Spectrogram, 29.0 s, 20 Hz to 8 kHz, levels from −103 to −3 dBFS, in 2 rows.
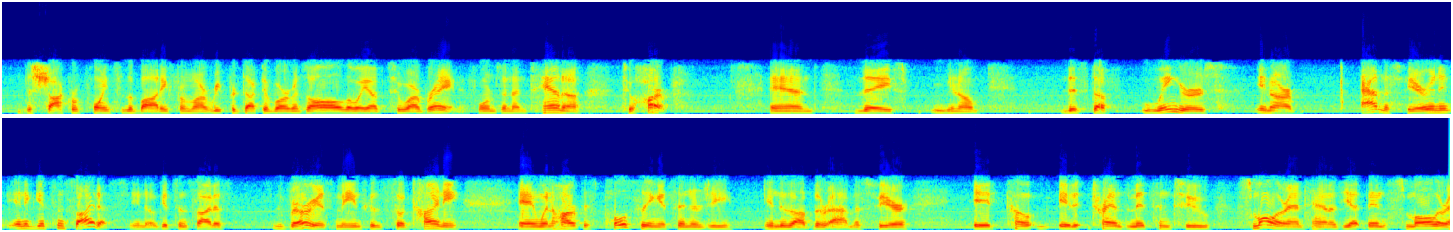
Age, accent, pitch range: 30-49, American, 120-140 Hz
